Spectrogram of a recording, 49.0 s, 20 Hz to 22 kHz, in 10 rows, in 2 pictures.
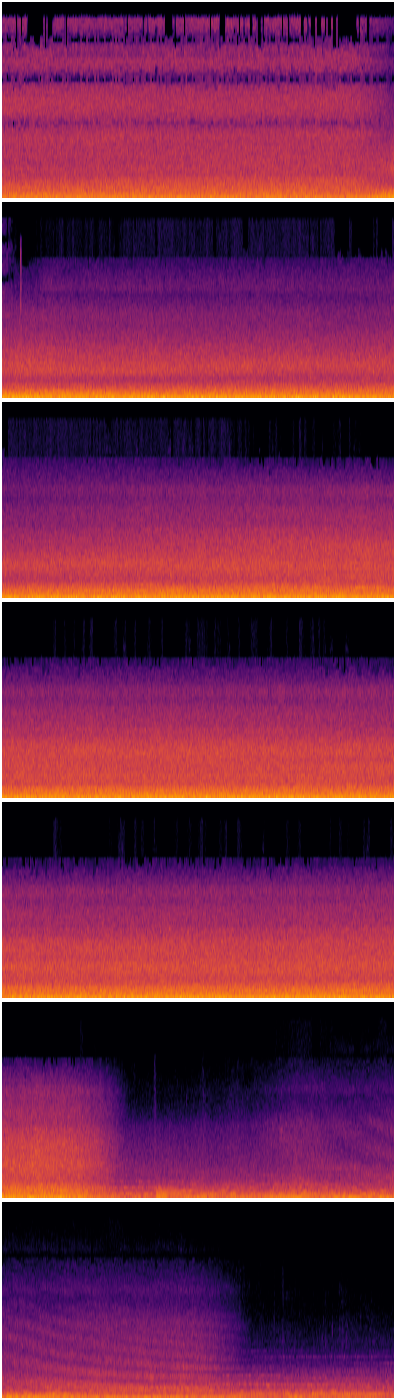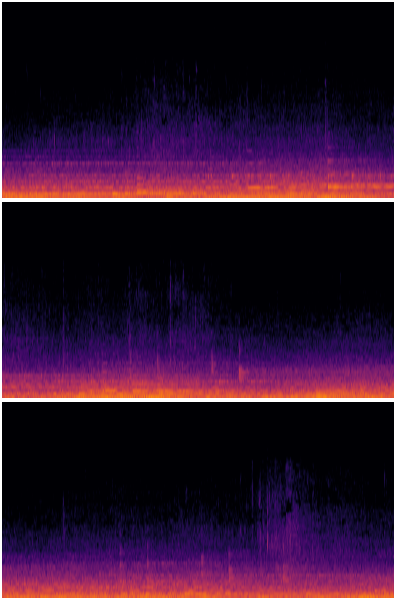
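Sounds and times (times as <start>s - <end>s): waterfall rushing: 0.0s - 26.0s, 27.2s - 32.4s.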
